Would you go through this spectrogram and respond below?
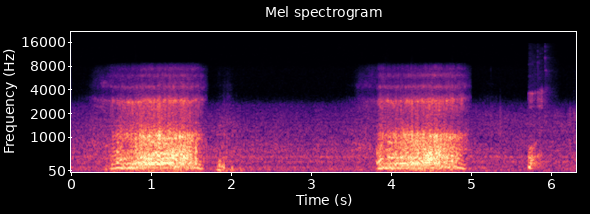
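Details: Loud, rough snoring, two long inhalations about a second each with quiet pauses between; played as a joke.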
